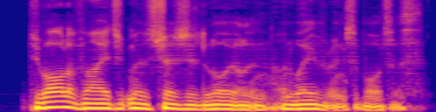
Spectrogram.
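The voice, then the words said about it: Imitates another person's voice, slightly British. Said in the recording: “read the whole statement as Johnny Depp ... It's getting a little British already”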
